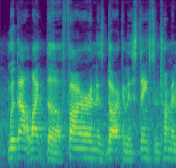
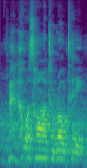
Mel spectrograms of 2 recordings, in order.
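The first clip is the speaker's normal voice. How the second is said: soft aside; 4 semitones lower, 8 dB quieter than usual. Shown as a demonstration. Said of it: "It is hard to rotate".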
